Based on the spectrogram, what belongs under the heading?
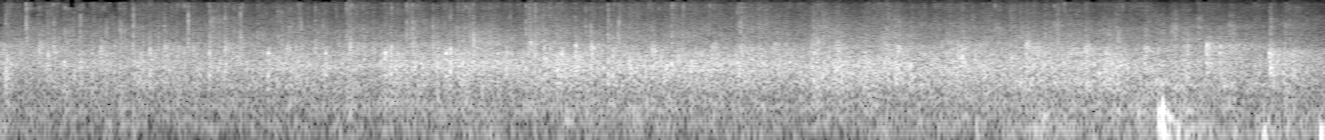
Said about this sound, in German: Bitte komm zu uns herauf mit einem Applaus.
